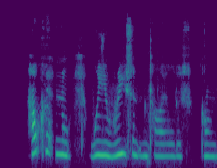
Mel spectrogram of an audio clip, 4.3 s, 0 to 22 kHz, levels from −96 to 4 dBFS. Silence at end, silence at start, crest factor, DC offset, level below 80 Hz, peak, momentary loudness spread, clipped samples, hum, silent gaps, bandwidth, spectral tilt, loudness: 0 s; 0.55 s; 20 dB; under 0.1%; under -90 dBFS; -18 dBFS; 16 LU; under 0.1%; none; none; 14 kHz; -2.5 dB/octave; -38 LUFS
